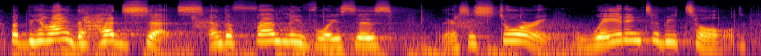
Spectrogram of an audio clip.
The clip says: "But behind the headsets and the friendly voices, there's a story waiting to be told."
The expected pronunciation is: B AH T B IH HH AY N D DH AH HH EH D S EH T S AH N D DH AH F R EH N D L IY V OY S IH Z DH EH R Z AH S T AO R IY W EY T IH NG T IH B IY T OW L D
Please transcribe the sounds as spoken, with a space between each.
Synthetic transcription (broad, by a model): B AH T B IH HH AY N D DH AH HH EH D S EH T S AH N DH AH F R EH N D L IY V OY S IH Z DH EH R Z AH S T AO R IY W EY T IH NG T IH B IY T OW L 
